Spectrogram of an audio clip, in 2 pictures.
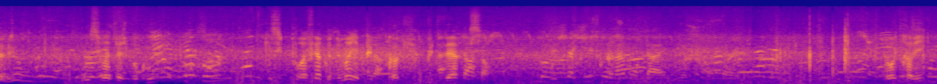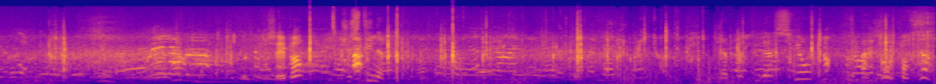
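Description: A large flock of shorebirds calls with shrill piping cries.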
